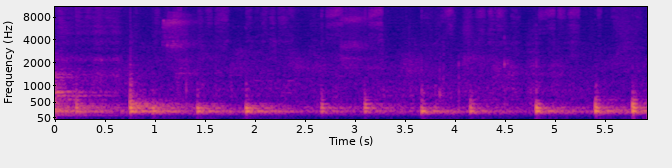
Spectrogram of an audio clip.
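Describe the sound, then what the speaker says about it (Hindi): Hand writing on paper, a steady series of close taps and short scratchy strokes as an example is written out, with no talking. "एक लिख लेते हैं हम उदाहरण"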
